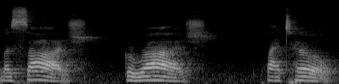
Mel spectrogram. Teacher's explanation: we tend to stress french imports french loan words in american english on the final syllable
